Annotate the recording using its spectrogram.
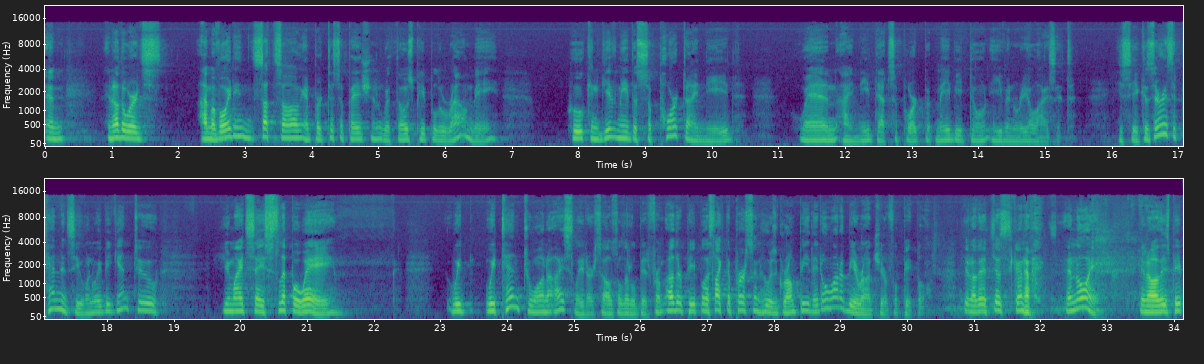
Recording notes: Sunday Service talk. Recorded at Ananda Village.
